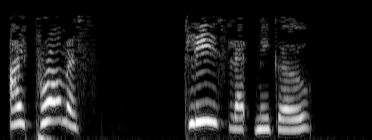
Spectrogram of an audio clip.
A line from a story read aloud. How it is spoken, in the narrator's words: cried the mermaid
